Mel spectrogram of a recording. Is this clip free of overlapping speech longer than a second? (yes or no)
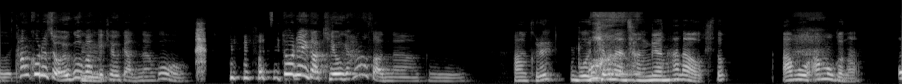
yes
